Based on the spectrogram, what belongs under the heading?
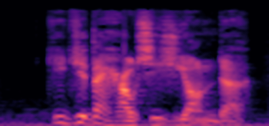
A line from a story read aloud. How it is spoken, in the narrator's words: exclaimed Scrooge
